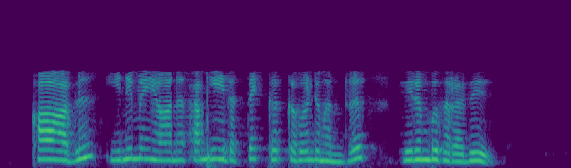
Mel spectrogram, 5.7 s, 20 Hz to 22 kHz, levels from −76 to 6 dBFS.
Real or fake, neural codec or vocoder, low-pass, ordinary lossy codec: fake; codec, 16 kHz, 4 kbps, X-Codec, HuBERT features, trained on LibriSpeech; 7.2 kHz; AAC, 16 kbps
